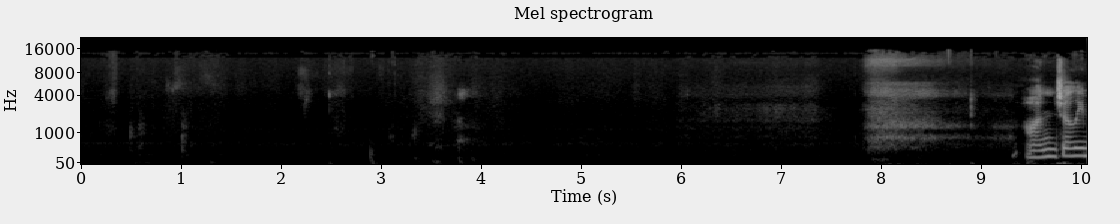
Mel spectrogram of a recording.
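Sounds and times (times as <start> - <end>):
woman's deep breath: 6.2 - 9.4.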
